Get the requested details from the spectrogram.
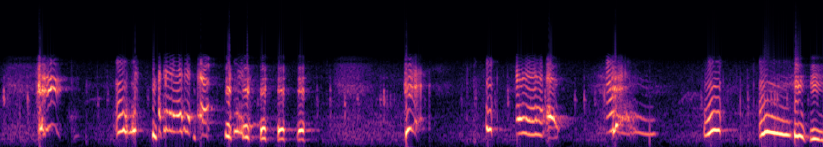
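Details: A baby boy giggling and babbling, in his first real giggle, with short abrupt hiccup catches breaking into the laughter; hiccups.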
